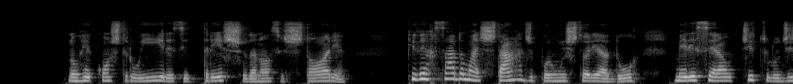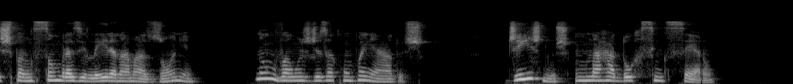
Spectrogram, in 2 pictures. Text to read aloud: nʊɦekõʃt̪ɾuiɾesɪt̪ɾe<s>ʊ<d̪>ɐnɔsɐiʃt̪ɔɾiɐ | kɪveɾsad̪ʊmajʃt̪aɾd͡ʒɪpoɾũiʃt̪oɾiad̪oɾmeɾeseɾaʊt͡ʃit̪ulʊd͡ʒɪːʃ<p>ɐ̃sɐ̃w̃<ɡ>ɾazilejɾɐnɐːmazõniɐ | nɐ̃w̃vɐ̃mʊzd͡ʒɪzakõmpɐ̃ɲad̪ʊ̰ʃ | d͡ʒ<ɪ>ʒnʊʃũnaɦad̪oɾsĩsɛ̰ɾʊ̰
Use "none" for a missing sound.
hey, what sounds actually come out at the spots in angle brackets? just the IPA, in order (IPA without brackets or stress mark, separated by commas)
ʃ, d̪, p, b, i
